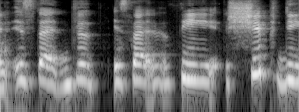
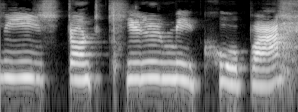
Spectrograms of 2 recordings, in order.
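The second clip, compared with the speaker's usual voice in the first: slow, drawn-out, dopey toad voice; 2 semitones higher than usual. Imitating the toad from the cartoon episode: stupid Kermit the Frog toad voice. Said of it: "The stupid voice".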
